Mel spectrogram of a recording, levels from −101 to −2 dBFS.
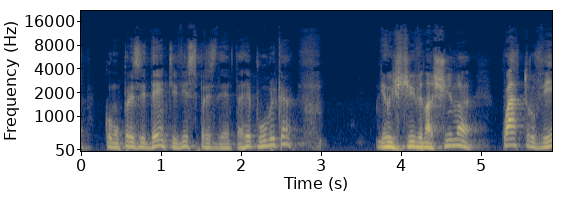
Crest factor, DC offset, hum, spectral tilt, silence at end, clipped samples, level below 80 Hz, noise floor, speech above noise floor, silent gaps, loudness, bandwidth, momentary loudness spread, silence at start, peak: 20 dB; under 0.1%; none; -6.5 dB/octave; 0 s; under 0.1%; -54 dBFS; -78 dBFS; 47 dB; none; -32 LUFS; 10.5 kHz; 10 LU; 0 s; -12 dBFS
